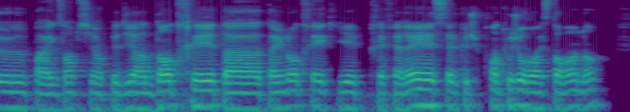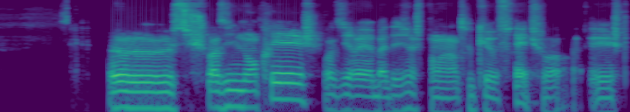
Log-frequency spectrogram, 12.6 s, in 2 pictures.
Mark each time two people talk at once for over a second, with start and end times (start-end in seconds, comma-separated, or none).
none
